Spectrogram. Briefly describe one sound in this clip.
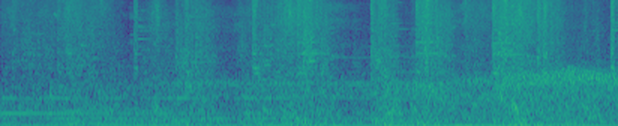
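Weapons clash and magic blasts crackle in a brief fight.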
